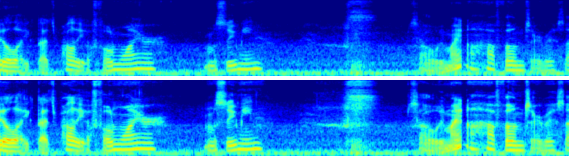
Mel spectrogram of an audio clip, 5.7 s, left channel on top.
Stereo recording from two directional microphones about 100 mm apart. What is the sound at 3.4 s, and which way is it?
Snort, 5° left (ahead or behind).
